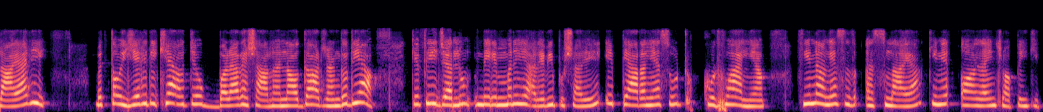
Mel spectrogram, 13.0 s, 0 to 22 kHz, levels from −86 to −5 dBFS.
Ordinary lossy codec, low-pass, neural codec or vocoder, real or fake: Opus, 16 kbps; 7.2 kHz; codec, 24 kHz, 0.9 kbps, WavTokenizer, medium speech release version 1; fake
